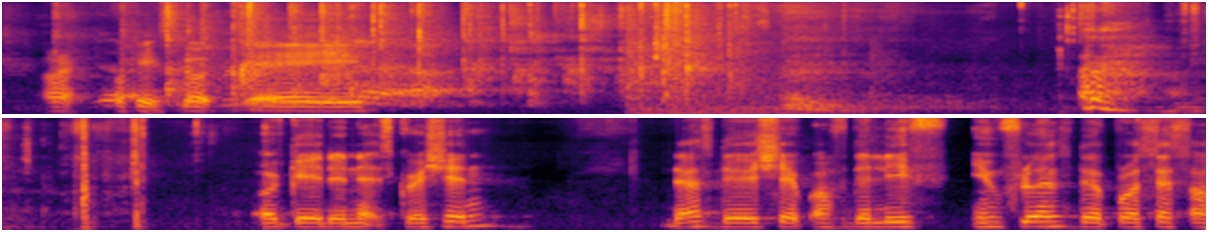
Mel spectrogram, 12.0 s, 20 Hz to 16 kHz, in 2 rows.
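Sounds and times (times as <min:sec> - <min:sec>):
people clapping: 0:00.2 - 0:04.5.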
